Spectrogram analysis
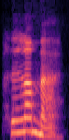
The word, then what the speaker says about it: plumber: with a silent L the same with plumber plumber we don't pronounce the b the B is silent plumber and our last one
